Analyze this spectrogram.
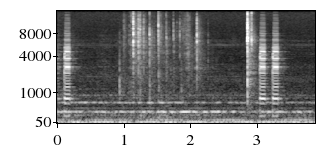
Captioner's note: computer beeps; fingers tapping; computer beeps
